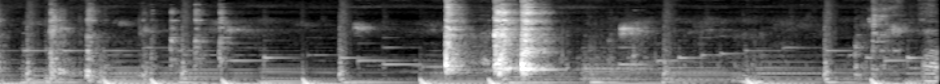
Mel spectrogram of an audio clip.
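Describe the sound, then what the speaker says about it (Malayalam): A pressure cooker lid is worked open after cooking bitter gourd with a series of sharp metallic clanks and clinks. One louder clatter comes midway. "അപ്പോൾ നമ്മുടെ കുക്കറിൻ്റെ ആവിയെല്ലാം പോയിട്ടുണ്ട് നമുക്കിത് തുറന്നു നോക്കാം"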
